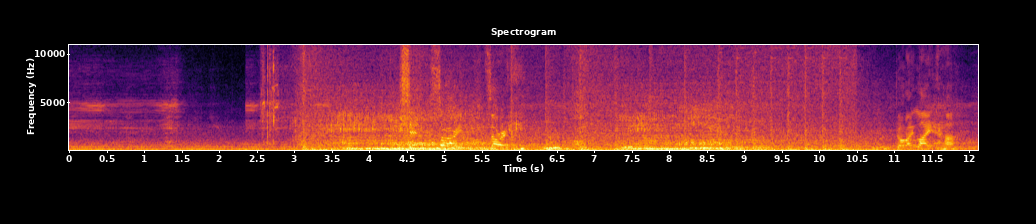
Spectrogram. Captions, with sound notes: (shutter clicks) (creature roars) - Shit, sorry, sorry! (suspenseful orchestral music) Don't like light, huh?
